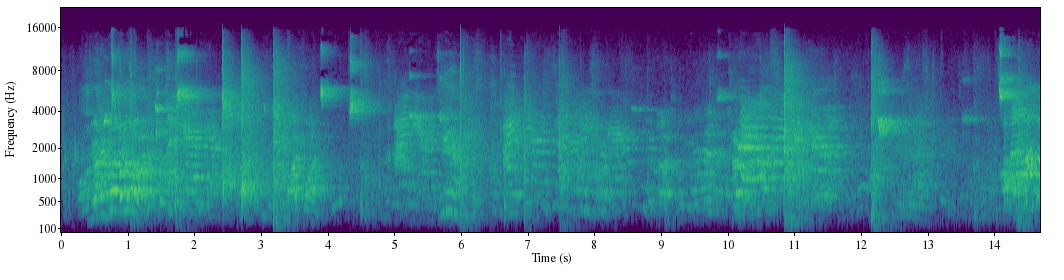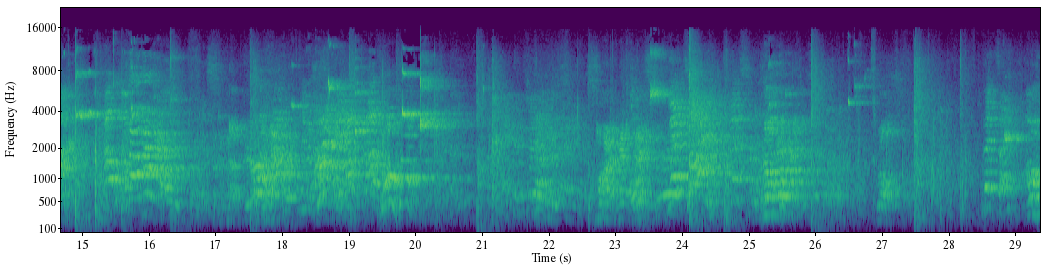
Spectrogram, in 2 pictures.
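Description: Young men and women call out and chatter in a large echoing hall.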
